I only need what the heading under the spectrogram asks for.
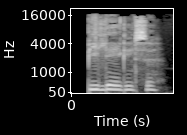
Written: bilæggelse

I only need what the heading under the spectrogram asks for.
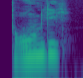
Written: brunlig

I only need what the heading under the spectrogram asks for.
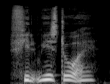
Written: filmhistorie

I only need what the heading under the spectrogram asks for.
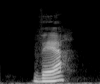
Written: vejr

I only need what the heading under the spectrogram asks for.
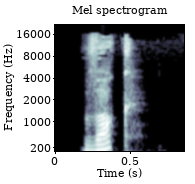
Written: wok

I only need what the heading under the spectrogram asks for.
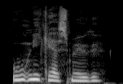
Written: unikasmykke

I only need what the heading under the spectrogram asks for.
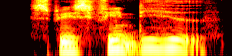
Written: SPIDSFINDIGHED

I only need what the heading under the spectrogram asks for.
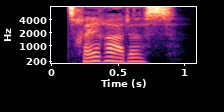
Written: treretters

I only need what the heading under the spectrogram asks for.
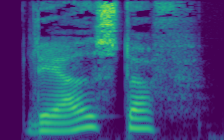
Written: lærredsstof

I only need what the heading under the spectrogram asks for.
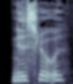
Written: nedslået

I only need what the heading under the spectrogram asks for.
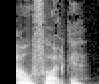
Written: affolke

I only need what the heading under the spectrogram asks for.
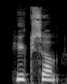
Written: hygsom

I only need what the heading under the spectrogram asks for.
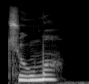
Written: tumor

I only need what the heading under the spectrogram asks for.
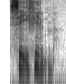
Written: c.

